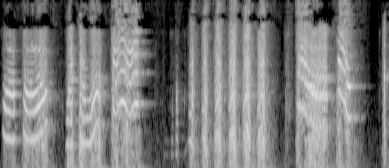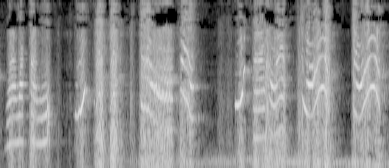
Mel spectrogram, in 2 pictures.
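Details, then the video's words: Pet green ringneck parrot indoors giving rapid bursts of squeaky, harmonic-rich calls, each note arching up then down, in dense chattering runs separated by brief pauses over nearly twelve seconds. "Original Sound Ringneck Green Parrot"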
